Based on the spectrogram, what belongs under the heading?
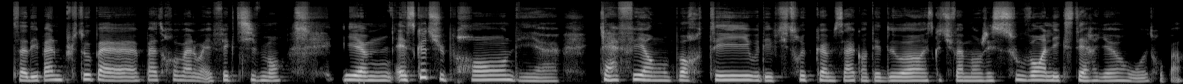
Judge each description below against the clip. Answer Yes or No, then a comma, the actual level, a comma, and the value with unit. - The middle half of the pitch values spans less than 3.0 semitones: Yes, narrow, 2.6 semitones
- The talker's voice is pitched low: No, high, 190 Hz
